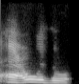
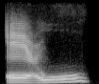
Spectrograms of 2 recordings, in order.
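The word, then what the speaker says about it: أعوذ: Pada isti'adzah ada diawali dengan kata a'udzu. Membaca a'udzu, bacalah hamzah dengan jelas dan tipis. Jangan tebal, jangan imalah, dan jangan tashil. Tidak o, tidak a'u, juga tidak au.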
